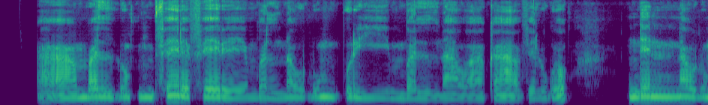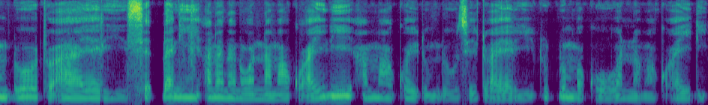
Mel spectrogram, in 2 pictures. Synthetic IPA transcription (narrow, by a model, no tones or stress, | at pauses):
ʔaambalɗumfɛɾɛfɛɾɛmbalnawɗumbuɾimbalnawakaveluɡɔ | ndɛnːawɗumɗɔtʰɔ̰ʔajaɾisɛɗːanianananwanːamakɔ̰ajɗiamːakojɗumɗɔsɛjtɔ̰a̰jaɾiɗuɗːumbakʰːɔwanːamakɔ̰ajɗi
